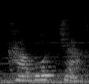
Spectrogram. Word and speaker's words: kabocha: Kabocha.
